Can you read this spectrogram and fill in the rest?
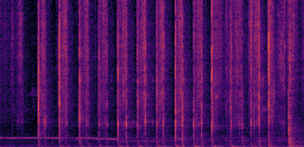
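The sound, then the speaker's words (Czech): Tarot cards being shuffled during a tarot reading: a quick series of crisp, papery riffles and slaps in an uneven rhythm, with a faint steady hum in the background and no talking. “Já už se dívám na vaši fotku, míchám u toho karty a my se spolu podíváme, co nám Tarot poví o vás dvou.”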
